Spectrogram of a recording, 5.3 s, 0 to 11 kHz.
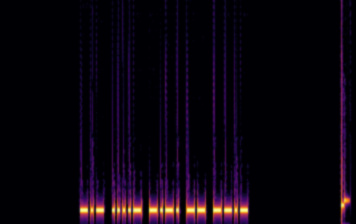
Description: Morse code, heard as a keyed tone, about 30 wpm, 700 Hz. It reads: K4CMQ
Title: USA Call Signs - 5 Characters - 4x Character Spacing - 30wpm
